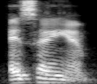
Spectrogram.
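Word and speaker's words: SIEM: Merging security information management that is SIM and security event management SEM and pronounced SIM with a silent E.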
